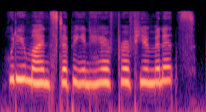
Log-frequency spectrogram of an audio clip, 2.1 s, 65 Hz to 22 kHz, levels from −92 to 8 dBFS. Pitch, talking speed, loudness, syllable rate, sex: 310 Hz, 290 wpm, -15 LUFS, 7.7 syllables/s, female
